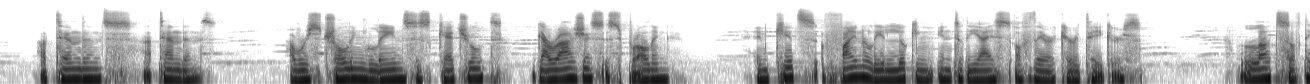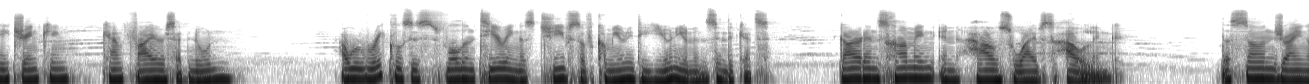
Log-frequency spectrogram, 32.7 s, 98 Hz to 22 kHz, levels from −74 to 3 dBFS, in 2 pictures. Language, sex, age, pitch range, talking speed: English, male, 20-39, 115-135 Hz, 80 wpm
